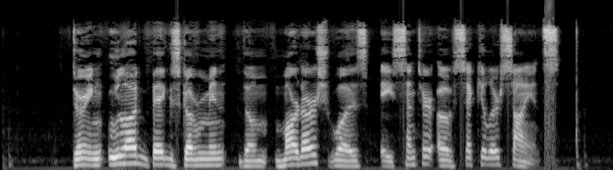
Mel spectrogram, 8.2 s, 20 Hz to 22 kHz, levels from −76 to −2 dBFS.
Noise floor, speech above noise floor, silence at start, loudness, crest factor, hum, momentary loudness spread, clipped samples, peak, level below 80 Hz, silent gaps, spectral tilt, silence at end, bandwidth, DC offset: -55 dBFS; 40 dB; 0.95 s; -13 LUFS; 16 dB; none; 12 LU; 0.1%; 0 dBFS; -54 dBFS; none; -2 dB/octave; 0.45 s; over 20 kHz; under 0.1%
